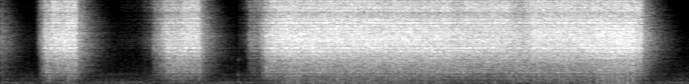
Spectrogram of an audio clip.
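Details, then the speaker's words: Stovetop pressure cooker after cooking tomato sauce, heat off: two short hisses, then a long steady rush of steam tapering to quiet; a normal manual pressure release through the valve. "just make sure there's no gas or heat underneath this you just let that steam come out"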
